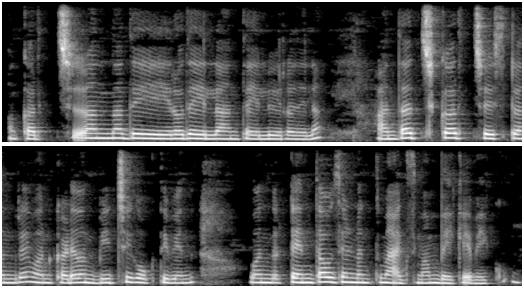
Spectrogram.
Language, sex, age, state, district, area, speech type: Kannada, female, 18-30, Karnataka, Shimoga, rural, spontaneous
